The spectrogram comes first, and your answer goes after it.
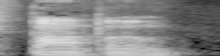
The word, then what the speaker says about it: Babo: Did I pronounce that well? yeah, it's Babo.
